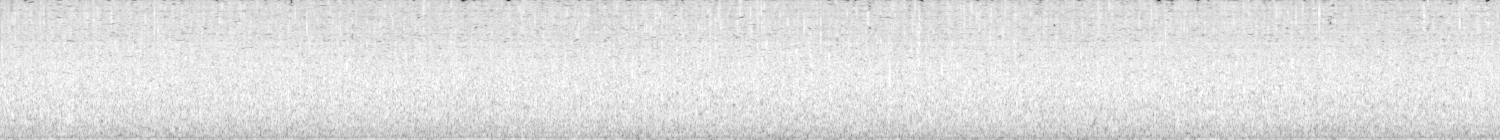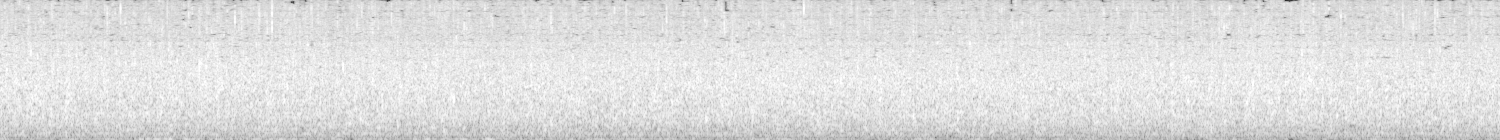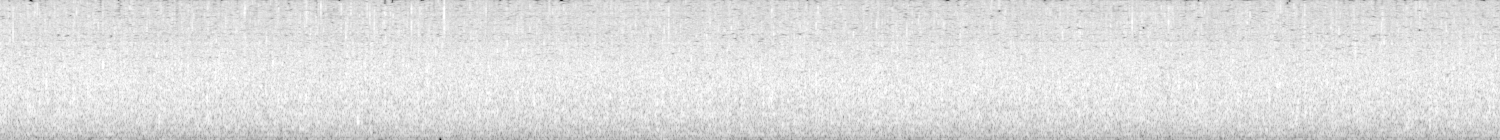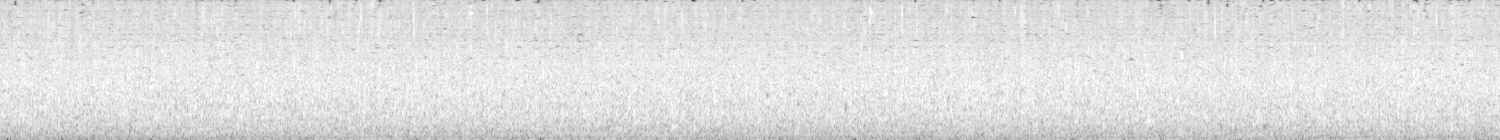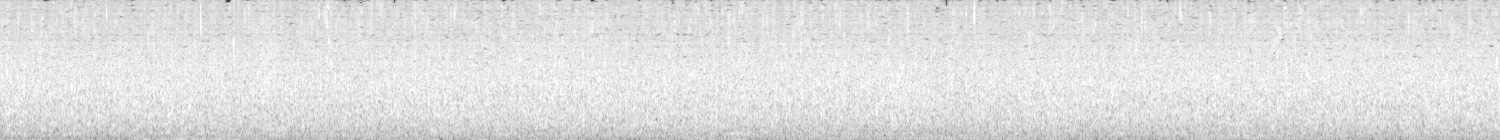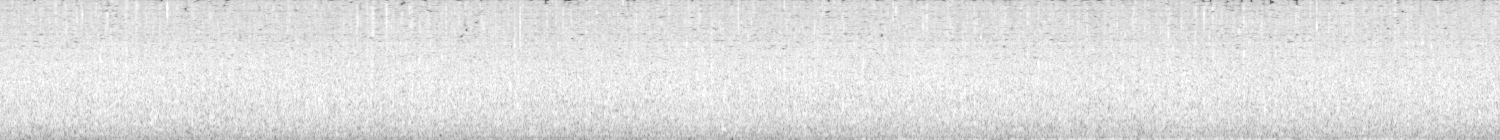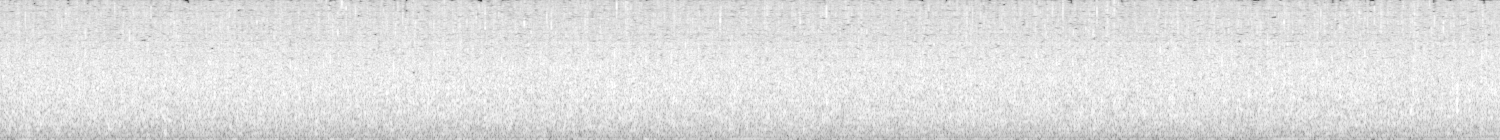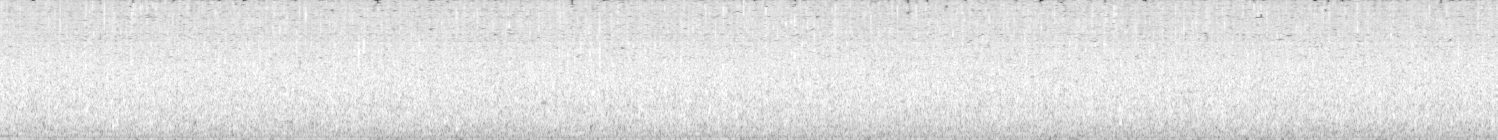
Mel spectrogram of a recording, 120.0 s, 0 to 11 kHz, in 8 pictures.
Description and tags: Mountain Stream
A stream in the Poconos, near Bushkill Falls, PA. Used a minidisc recorder and 2 small plugin mics. Just EQ'ed a bit to take off any low wind rumbles to get a cleaner sound. Hope you like it.
field-recording, Stream, Water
